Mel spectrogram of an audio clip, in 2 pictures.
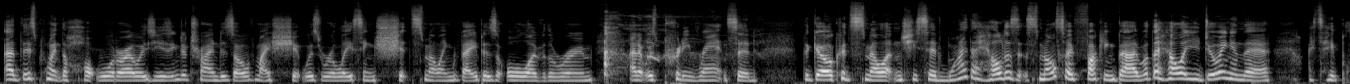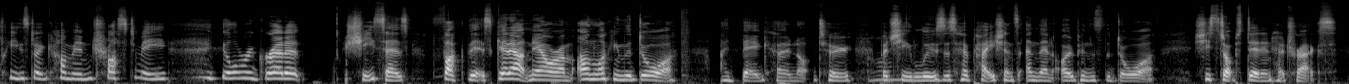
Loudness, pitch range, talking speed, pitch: -20 LUFS, 185-245 Hz, 220 wpm, 200 Hz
